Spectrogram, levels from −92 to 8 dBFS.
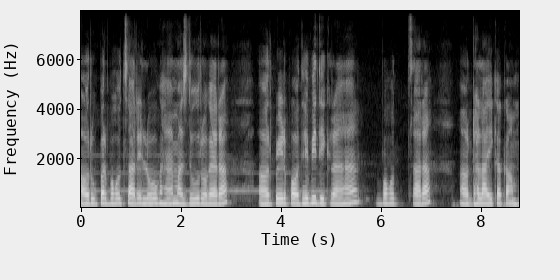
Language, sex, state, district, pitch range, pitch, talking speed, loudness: Hindi, female, Bihar, West Champaran, 195-210 Hz, 200 Hz, 150 wpm, -15 LUFS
